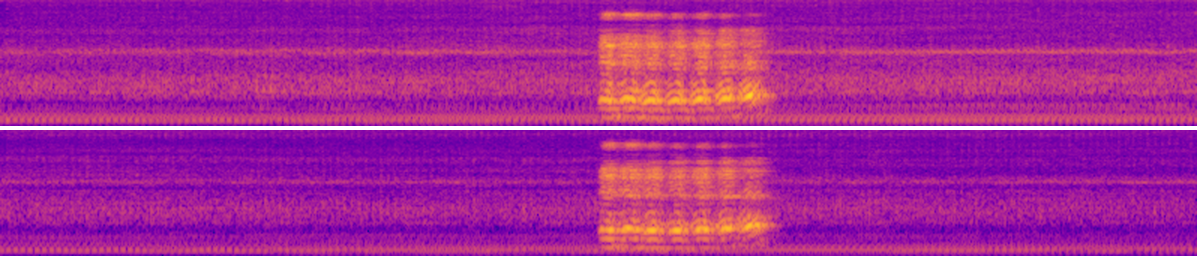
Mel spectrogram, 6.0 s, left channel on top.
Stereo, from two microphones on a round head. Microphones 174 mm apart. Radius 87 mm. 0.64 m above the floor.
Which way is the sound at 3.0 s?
35° left (ahead or behind).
